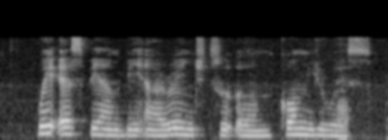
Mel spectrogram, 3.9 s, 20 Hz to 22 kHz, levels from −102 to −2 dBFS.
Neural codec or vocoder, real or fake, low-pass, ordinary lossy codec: none; real; 7.2 kHz; none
